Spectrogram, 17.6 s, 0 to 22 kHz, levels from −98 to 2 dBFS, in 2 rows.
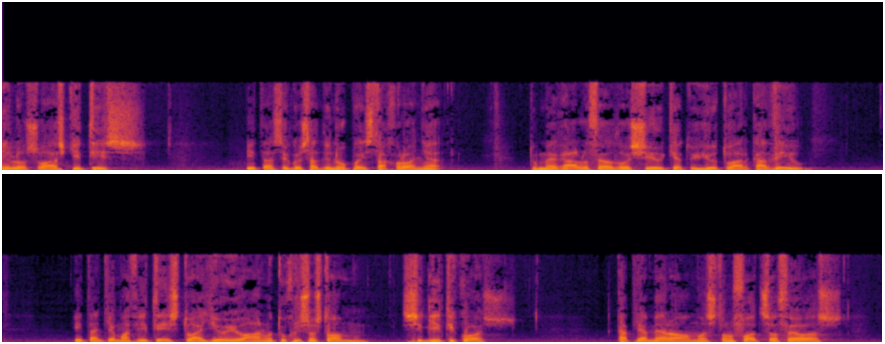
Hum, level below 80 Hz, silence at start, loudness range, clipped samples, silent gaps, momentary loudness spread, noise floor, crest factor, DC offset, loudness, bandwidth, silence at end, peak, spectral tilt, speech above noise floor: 50 Hz at -60 dBFS; -48 dBFS; 0 s; 3 LU; under 0.1%; none; 7 LU; -60 dBFS; 16 dB; under 0.1%; -25 LUFS; 12 kHz; 0.4 s; -12 dBFS; -4.5 dB/octave; 35 dB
